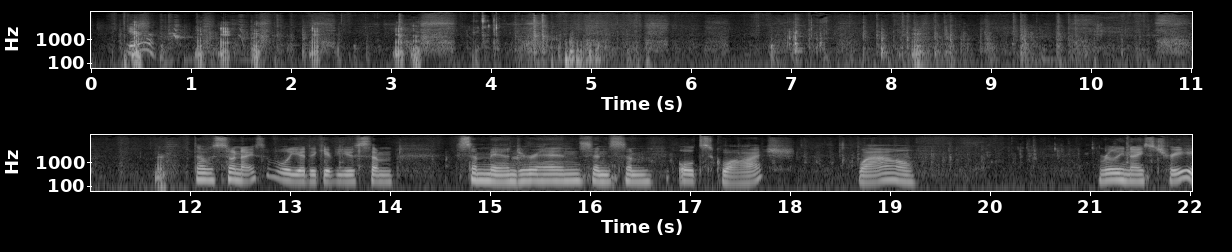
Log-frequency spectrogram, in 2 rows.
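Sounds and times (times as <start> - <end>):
pigs crunching and chewing: 0.0 - 22.0
pig grunting: 0.4 - 3.7.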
